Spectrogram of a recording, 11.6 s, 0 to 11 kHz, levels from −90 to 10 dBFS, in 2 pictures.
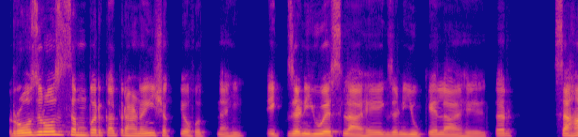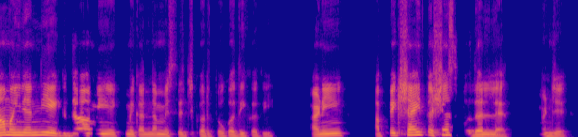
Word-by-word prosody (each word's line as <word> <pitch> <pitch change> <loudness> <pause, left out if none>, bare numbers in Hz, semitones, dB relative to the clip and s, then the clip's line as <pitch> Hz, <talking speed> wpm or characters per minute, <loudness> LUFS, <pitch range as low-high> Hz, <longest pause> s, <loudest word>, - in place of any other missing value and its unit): रोज-रोज 230 +7 +6
संपर्कात 200 -3 +1
राहणंही 175 +1 +1
शक्य 170 -2 -4
होत 140 -1 -7
नाही. 130 +1 -6 0.3
एक 150 -1 -3
जण 160 0 +4
यू-एसला 160 +1 +3
आहे, 140 0 0
एक 140 - -5
जण 140 0 -3
यु-केला 140 +1 -2
आहे. 125 -1 -5
तर 160 0 0 0.5
6 170 +4 +6
महिन्यांनी 210 0 +3
एकदा 165 -1 0
आम्ही 155 -3 -2
एकमेकांना 140 0 -6
मेसेज 135 -1 -7
करतो 125 -1 -9
कधी-कधी. 120 -1 -8 0.4
आणि 155 +5 +2 0.4
अपेक्षाही 185 - +2
तश्याच 205 +2 -1
बदलल्या 130 -1 0
आहेत. - - -17 0.3
म्हणजे 125 -2 -7
150 Hz, 150 wpm, -24 LUFS, 135-185 Hz, 0.5 s, रोज-रोज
